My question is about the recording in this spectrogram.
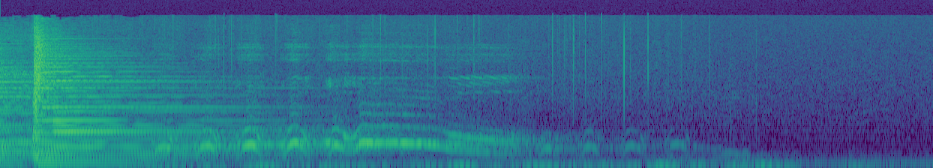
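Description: The record's closing chord rings out and fades, overlaid by a wavering, owl-like hooting sound effect that slides down in pitch and dies away about five seconds in.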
